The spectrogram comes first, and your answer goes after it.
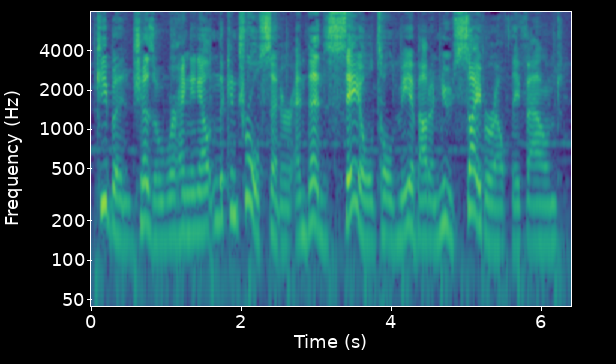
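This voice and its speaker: A man with a fairly high voice narrates a story in a theatrical, mock-serious style. He performs it as comic dramatic reading, with music playing underneath. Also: expressive, moderate pace. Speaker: host reading fan fiction aloud.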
